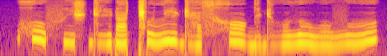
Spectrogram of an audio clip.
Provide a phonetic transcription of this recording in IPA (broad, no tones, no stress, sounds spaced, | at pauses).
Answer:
x o f i ʃ ɖʱ i ɽ a ǁ ʊ l i ɖʱ a s x ɔ ɡ ɪ ɖʱ o ð ʊ w o v ʊ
